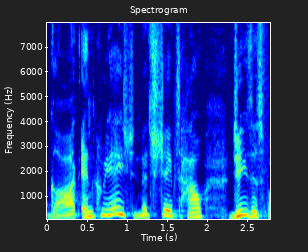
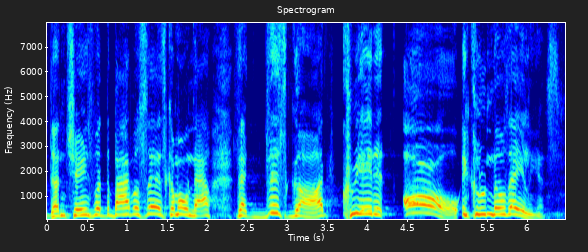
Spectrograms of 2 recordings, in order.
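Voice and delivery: rising, louder sermon climax; booming preacher voice; preaching at full force; 6 semitones higher, 4 dB louder than usual. Acted. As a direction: build the praise higher and higher.

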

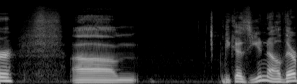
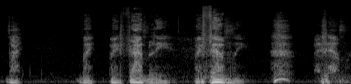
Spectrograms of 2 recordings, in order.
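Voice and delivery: low, halting mock sob, ending in a gasp; hammed-up tearful stammer with pauses; mock crying; 7 semitones lower, 6 dB quieter than usual. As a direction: imitate a man choking up. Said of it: "he's, like, crying backstage".

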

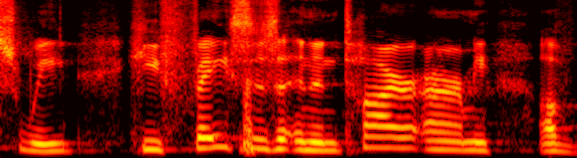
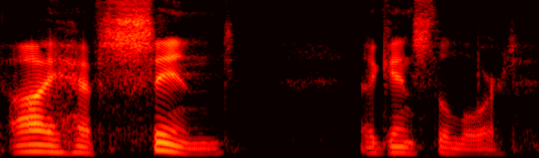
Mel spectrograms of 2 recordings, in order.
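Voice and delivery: repentant confession; 9 semitones lower, 8 dB quieter than usual. Acted. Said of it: "this is what you say".

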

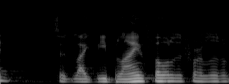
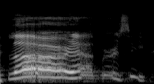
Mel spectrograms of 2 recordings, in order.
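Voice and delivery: desperate cry out; 12 semitones higher, 6 dB louder, much slower than usual. Acted. Preacher acts out being trapped at the Red Sea, desperate high cry. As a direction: cry up to heaven for rescue.

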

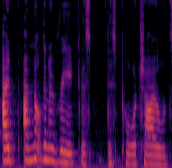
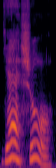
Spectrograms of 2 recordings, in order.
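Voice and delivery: ordinary delivery

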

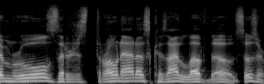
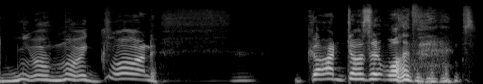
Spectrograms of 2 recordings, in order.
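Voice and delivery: higher, slow and drawn out, breaking into a laugh; a hammed-up scandalised husband; mock pious shock; 7 semitones higher, much slower than usual. Husband sees his wife wearing his tunic, scandalised and laughing.

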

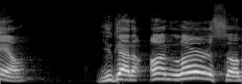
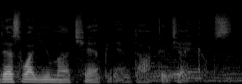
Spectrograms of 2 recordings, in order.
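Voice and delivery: much softer, lower praise for Doctor Jacobs; fond praise; 7 semitones lower, 17 dB quieter than usual. Retold or imitated. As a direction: murmur it with admiration.

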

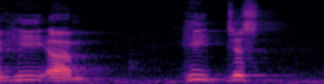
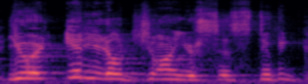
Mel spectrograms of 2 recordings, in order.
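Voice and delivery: scolding himself; 5 semitones higher than usual. Retold or imitated. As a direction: berate yourself all the way home. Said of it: "he says to himself".

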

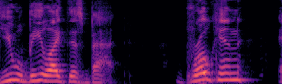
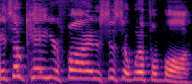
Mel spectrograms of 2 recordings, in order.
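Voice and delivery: high-pitched, anxious placating; flustered "you're fine" to a crowd; hurried reassurance; 6 semitones higher, 5 dB louder than usual. Retold or imitated. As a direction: play down the panic, pitch jumping up. Calming a panicked crowd in story.

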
